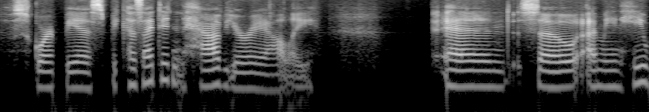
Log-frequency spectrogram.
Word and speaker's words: Euryale: Supernova says, I remind myself how to pronounce her name by saying up your alley. I don't know if it's pronounced Euryale.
